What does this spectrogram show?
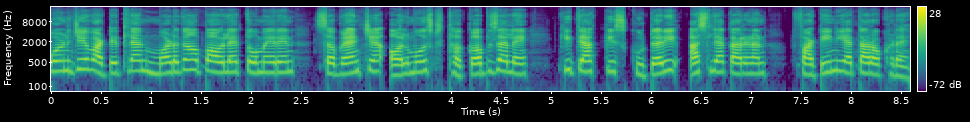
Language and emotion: Goan Konkani, neutral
